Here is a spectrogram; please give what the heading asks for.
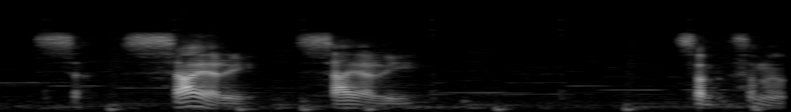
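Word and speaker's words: Sayori: is my name hmm so you have to flick your tongue against a spot where your front top teeth meet the gums are a little higher if you end up making a D sound you want too high up and hit it too hard it has to be super light and sort of sounds like halfway between l and an R if you do it right so yeah that's how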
